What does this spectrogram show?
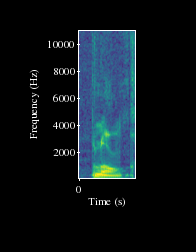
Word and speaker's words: Blanc: Like I said, I thought it was Blanc as well because it's spelled B-L-A-N-C.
